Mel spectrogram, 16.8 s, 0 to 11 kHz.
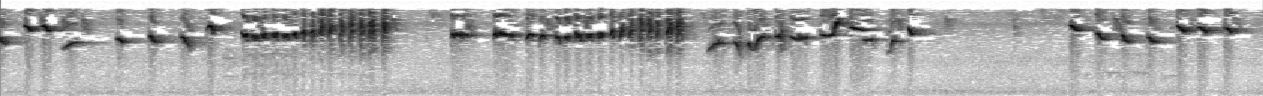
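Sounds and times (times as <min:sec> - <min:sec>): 
Oriental magpie-robin singing rapid whistled and slurred notes: 0:00.0 - 0:12.8, 0:13.5 - 0:16.8.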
